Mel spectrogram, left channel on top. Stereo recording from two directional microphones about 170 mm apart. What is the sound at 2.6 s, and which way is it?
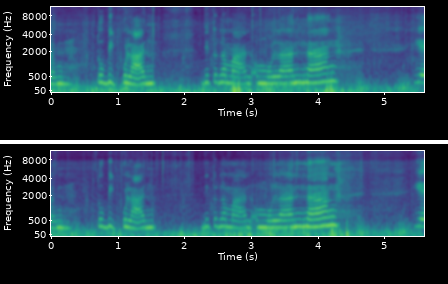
Speech, 10° left (ahead or behind).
